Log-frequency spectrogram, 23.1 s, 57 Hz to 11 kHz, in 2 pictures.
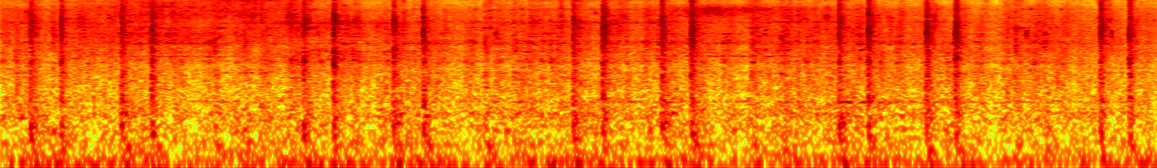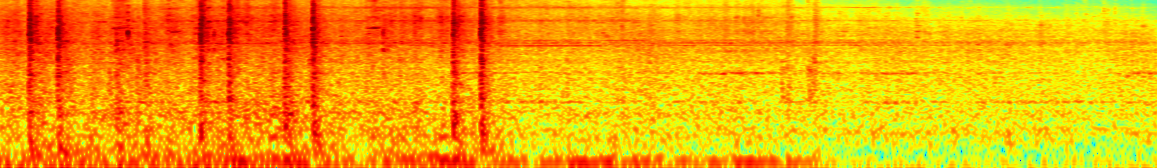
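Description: A Hankyu electric train pulling out, its wheels clacking rapidly over the points and rail joints over a low rumble. The clacking stops about 16 seconds in, and the rumble dies away a few seconds later, leaving a quieter background.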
